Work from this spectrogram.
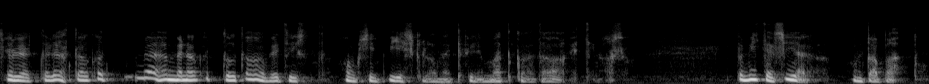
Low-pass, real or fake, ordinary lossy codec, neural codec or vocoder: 7.2 kHz; fake; none; codec, 16 kHz, 6 kbps, DAC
